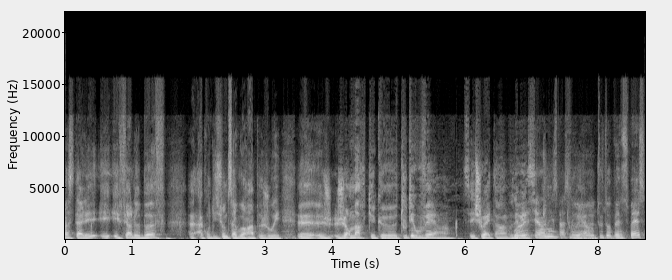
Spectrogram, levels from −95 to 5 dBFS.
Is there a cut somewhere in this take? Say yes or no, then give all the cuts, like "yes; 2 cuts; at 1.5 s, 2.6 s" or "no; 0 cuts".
no; 0 cuts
